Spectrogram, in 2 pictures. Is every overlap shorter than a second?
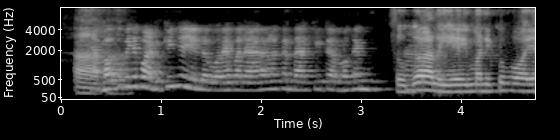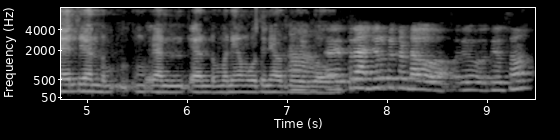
Yes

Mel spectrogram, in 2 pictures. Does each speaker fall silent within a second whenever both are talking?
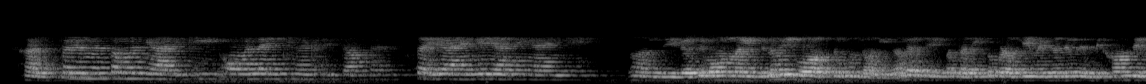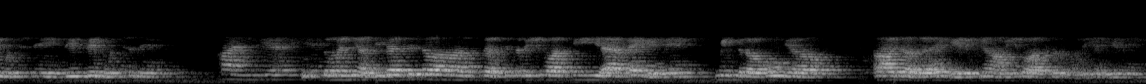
Yes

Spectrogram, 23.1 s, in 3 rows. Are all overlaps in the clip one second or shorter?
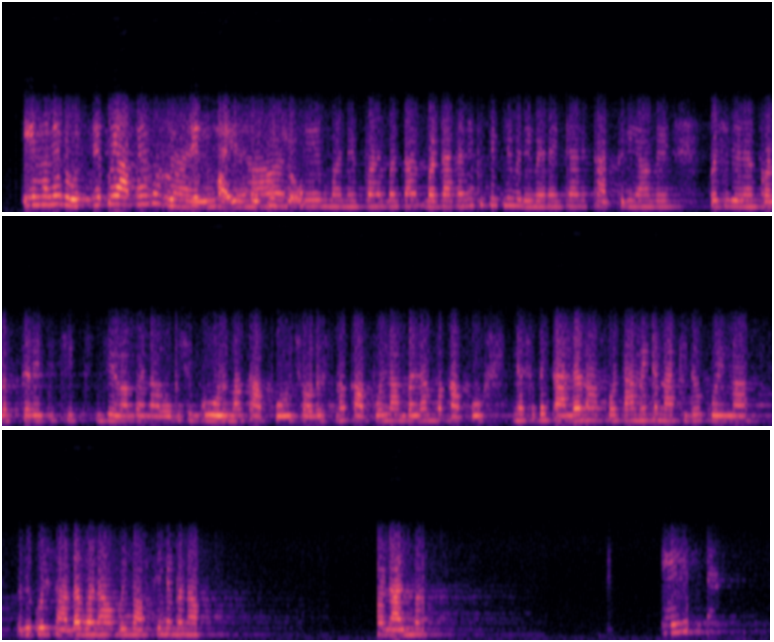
No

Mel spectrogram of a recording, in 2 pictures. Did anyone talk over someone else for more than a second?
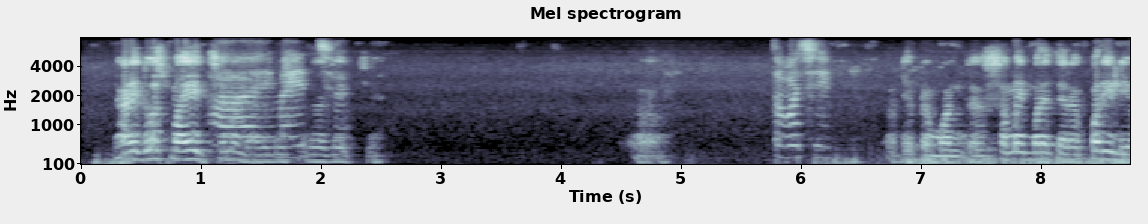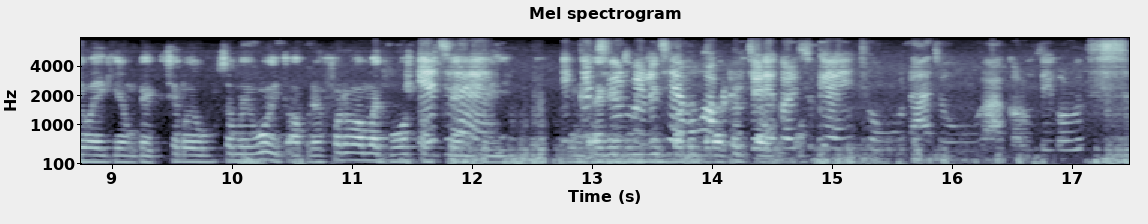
Yes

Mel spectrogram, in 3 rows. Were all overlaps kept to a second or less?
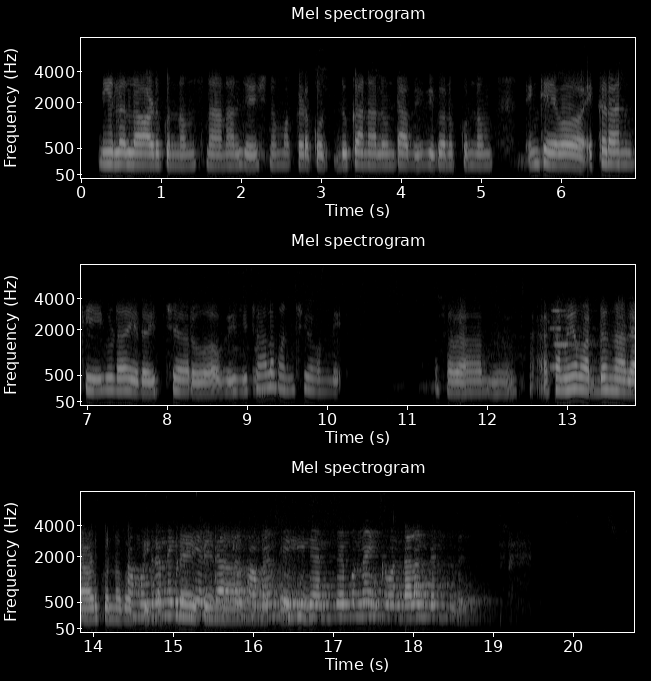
No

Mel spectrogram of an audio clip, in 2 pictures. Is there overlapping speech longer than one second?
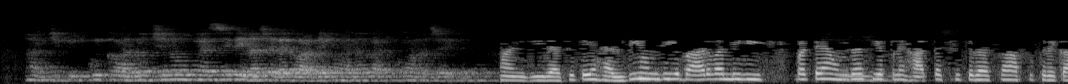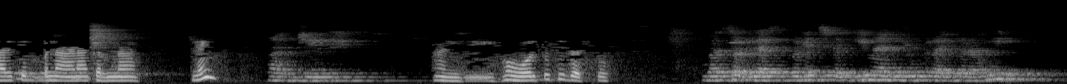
No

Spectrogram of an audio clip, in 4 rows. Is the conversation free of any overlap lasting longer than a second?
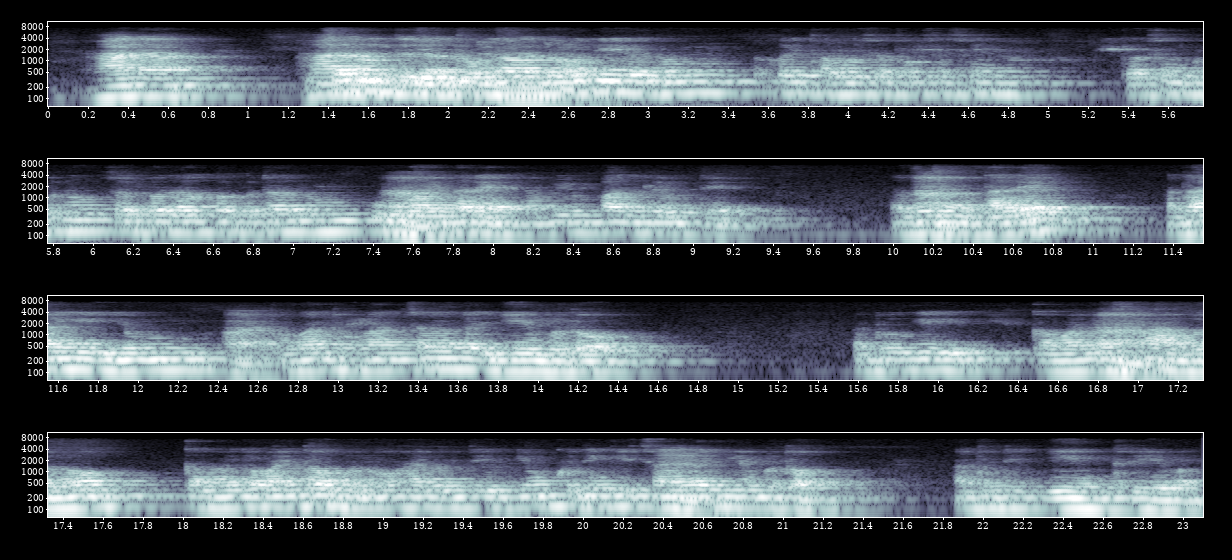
No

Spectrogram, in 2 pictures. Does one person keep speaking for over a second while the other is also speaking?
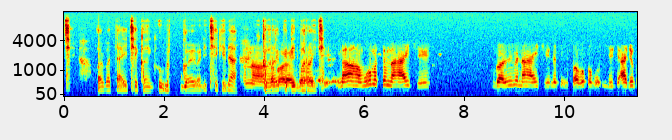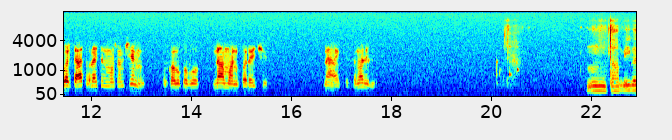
Yes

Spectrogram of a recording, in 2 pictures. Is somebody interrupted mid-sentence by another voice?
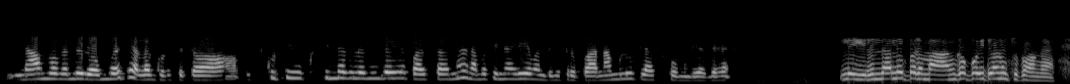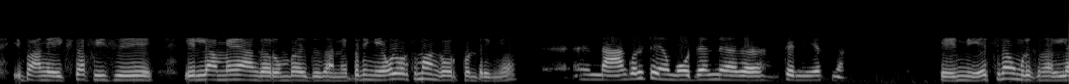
No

